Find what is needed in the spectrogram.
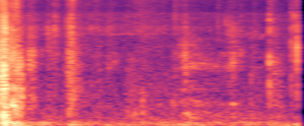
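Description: The tail of a machete chop into a banana plant's soft, fibrous trunk at the very start, then a soft knock about half a second in and a few faint ticks and rustles.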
